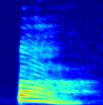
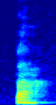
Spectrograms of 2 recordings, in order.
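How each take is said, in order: First: The pitch falls sharply from high. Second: The pitch is short, light and unstressed. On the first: "Quatrième ton" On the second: "Et le ton neutre"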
